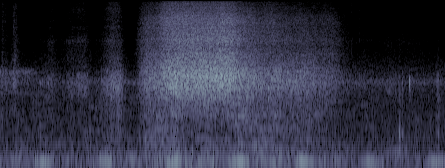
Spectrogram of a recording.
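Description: A hissing rush of noise that swells about a second and a half in, peaks, and fades away over roughly two seconds.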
